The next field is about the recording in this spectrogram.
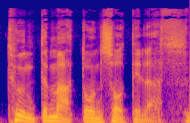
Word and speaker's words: Tuntematon Sotilas: Och du blev, du blev lite impad över att jag kunde Tuntematon Sotilas. Det blev jag, eh, för du uttalade väldigt bra.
